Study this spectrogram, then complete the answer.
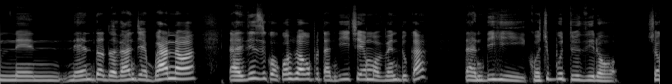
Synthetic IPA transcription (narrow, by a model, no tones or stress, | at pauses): nɛnɛndɔdɔðand͡ʒɛbwanawatadiɾizikɔkɔswakɔpɔtandihit͡ʃɛmɔvɛnduka | tandiɦikɔt͡ʃip̬utuðiɾɔ | ʃɔ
